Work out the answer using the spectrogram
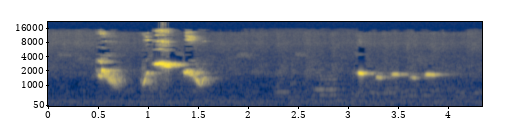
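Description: Blue mockingbird song: a burst of rich, squawky and whistled phrases, then after a pause four or five softer, slurred whistles.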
